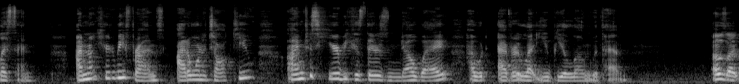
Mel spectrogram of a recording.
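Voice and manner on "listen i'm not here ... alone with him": confiding, frank, blunt, dismissive tone in lowered voice. Retelling what a girl said to her: imitating a lowered voice. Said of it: "she lowers her voice".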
